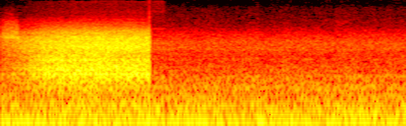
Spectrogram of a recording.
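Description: A loud burst of static hiss, like a radio or intercom squelch break, for under a second, cutting off suddenly. Under it the light aircraft's piston engine drones steadily, heard through the cockpit headset intercom.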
